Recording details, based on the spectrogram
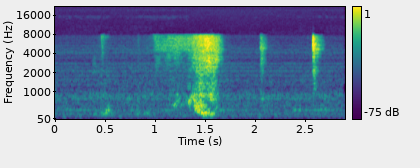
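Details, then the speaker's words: Noise of the podcaster's own home mechanical ventilator, which he points out while speaking: a brief airy whoosh with soft clicks as a breath is delivered. "My name is. That noise you hear is my ventilator."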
